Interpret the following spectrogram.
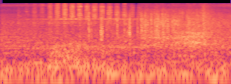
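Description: Dramatic trailer score with a heavy pulsing low end, rapid high ticking and sharp hits, and a rising whoosh near the end.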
